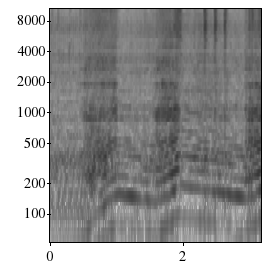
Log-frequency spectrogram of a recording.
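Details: Honda NSR50 two-stroke with bored-up cylinder (Daytona 62.9cc, later stock-based 65cc): blipping revs with dry metallic clatter riding on them; owner suspects crank big end or balancer bearing, noise persisted after reassembling other parts.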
